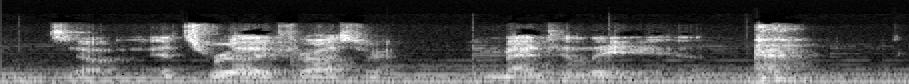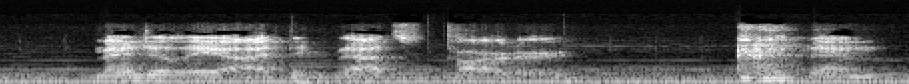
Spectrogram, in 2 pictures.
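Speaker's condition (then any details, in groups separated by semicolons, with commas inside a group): ALS; about 50 pills each morning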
